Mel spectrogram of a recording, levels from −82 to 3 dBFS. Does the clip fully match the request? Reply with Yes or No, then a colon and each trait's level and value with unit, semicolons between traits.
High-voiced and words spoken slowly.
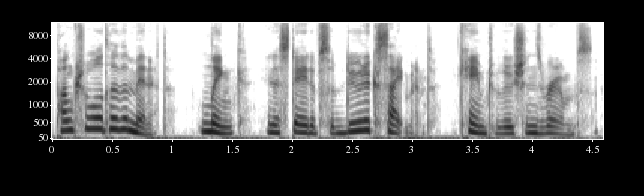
No: high, 225 Hz; average, 195 wpm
